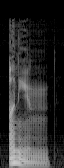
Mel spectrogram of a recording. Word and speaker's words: onion: Onion. 名词洋葱。这个字呢要稍微小心它的发音了，不能念成太凹，是 onion. 要轻一点，不是 onion, 是 Onion, onion.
